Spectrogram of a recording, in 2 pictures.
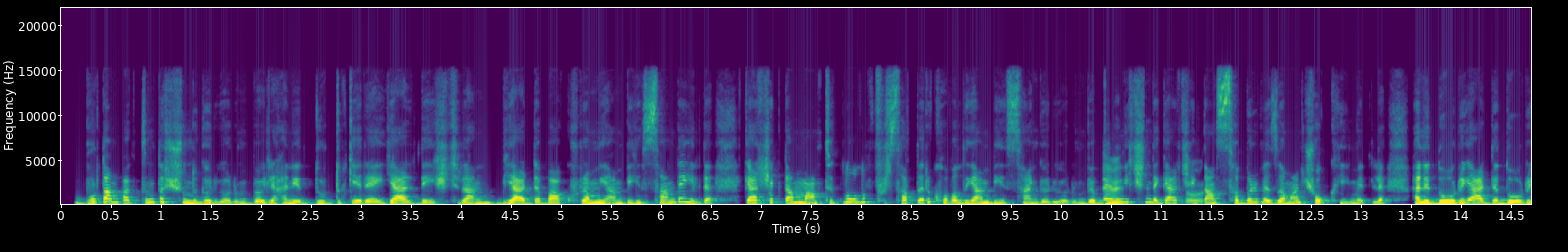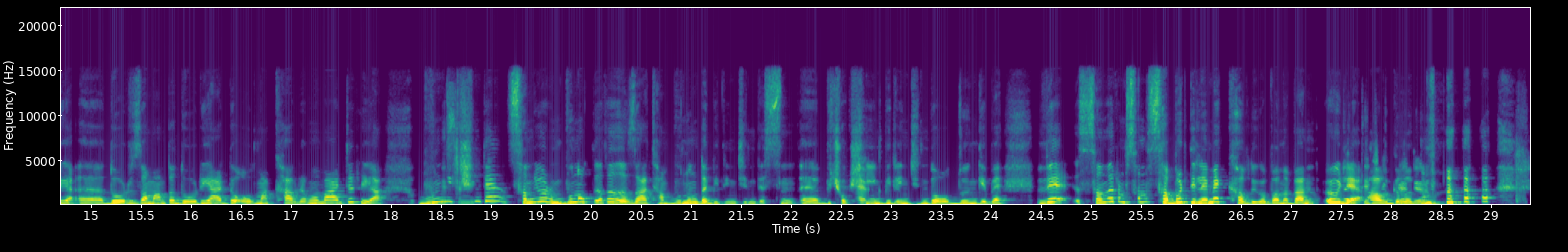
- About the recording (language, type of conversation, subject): Turkish, advice, Yaşam tarzınızı kökten değiştirmek konusunda neden kararsız hissediyorsunuz?
- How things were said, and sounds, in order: unintelligible speech; laugh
